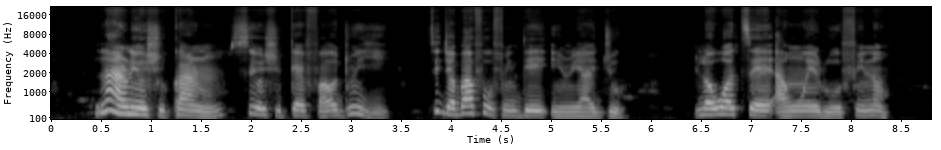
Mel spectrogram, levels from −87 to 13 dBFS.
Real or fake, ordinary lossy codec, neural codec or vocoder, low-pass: fake; none; autoencoder, 48 kHz, 128 numbers a frame, DAC-VAE, trained on Japanese speech; none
